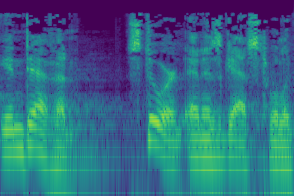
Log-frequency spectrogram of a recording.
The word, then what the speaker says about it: Devon: Devon. However, it's spelled D-E-V-O-N, so you might say Devon, like they do in Chicago, but here it's Devon. Now, there was a sports car named Devon, spelled D-E-V-I-N, and it was made in California.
